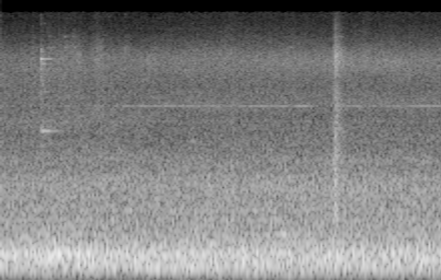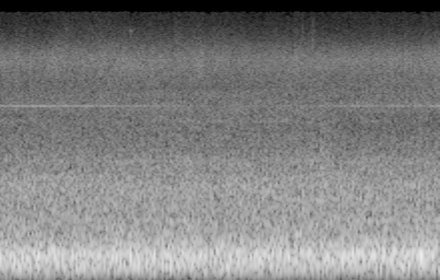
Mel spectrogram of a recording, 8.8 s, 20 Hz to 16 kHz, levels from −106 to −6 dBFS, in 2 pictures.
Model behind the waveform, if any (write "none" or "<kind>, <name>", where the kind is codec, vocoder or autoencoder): none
